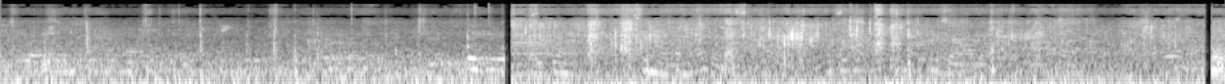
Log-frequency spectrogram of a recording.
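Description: Wind rumbling on a phone microphone, with the indistinct voices of people around it. The background changes abruptly about three and a half seconds in.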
